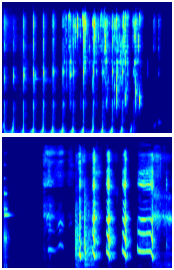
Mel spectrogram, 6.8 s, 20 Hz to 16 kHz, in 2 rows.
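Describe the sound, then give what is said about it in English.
An 88-proof spirit glugs out of a bottle into highball glasses in quick, steady gurgles for a few seconds, followed by a pause and then some brief, higher-pitched squeaky sounds. “Okay, this is the only time that I love these microphones. Yes. All right. I have poured us.”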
